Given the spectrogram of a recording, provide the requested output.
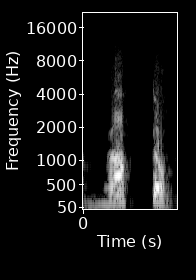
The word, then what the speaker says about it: রক্ত: উদাহরণে দেখো রক্ত, রক্ত শব্দের শেষে যুক্ত বর্ণ আছে, কিন্তু দেখো যুক্ত রয়েছে, ক এবং ত যুক্ত রয়েছে। এই যুক্ত অবস্থায় যদি অ উচ্চারিত হয়, দেখো রক্ত, অ একটা উচ্চারণ আসতেছে না? অ, এটা যেহেতু যুক্ত বর্ণ আছে, উচ্চারণে সেটা হবে ও। সে কারণে দেখো উচ্চারণ কি র, ক হসন্ত, ত ওকার, তো, রক্ত।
